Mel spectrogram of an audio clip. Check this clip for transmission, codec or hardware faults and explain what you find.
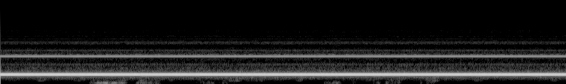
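I find no faults to explain in this music clip.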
